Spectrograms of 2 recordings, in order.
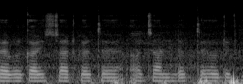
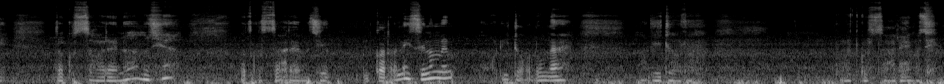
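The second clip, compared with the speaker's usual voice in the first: seething whisper; 6 dB quieter than usual. Acted. Seething alone.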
